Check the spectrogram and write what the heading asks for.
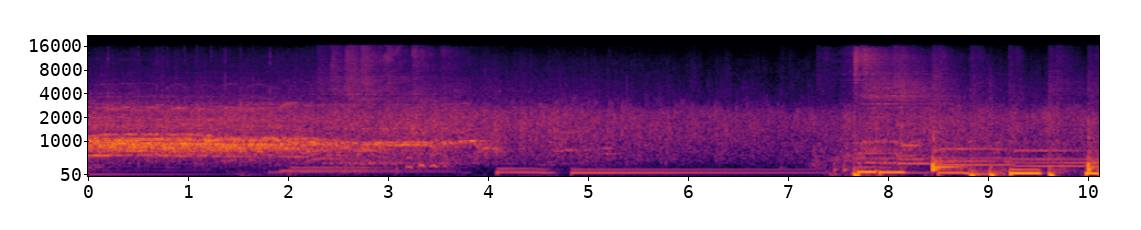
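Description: A crowd applauds loudly in a sustained, dense wash of clapping, joined by low musical tones and a rising stinger toward the end as the applause continues.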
